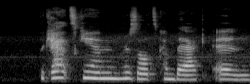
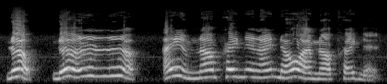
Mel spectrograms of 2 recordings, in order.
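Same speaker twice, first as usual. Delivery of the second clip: loud, rapid, insistent no's; frantic denial; 6 semitones higher, 7 dB louder than usual. Retold or imitated. Daughter denying the pregnancy to the doctor: loud, frantic insistence. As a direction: shout down the idea, louder and higher.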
